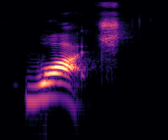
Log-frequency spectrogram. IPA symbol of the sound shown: t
